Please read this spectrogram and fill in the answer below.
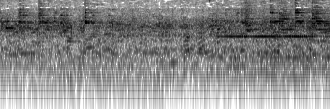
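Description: Brass hand bells ringing, struck over and over, over the loud chatter of a dense crowd.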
